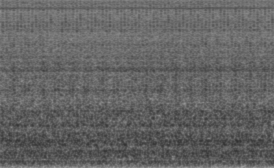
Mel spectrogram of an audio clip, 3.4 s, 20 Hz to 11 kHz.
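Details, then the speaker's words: 2006 Hyundai Sonata 2.4L with P2187 system-lean-at-idle code: spraying carb cleaner at the intake manifold gasket where it meets the head makes the idle stumble and misfire with an uneven, lopsided beat; vacuum leak at intake manifold gasket. "The intake gasket at the head, and that's where I'm spraying. Car even starts misfiring whenever I hit that. So you can hear the car responding to that."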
